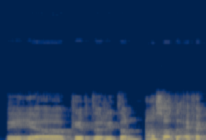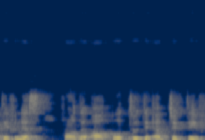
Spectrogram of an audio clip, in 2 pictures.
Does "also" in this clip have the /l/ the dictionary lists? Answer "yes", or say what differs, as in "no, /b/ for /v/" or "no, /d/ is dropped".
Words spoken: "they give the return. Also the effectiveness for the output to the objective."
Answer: no, /n/ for /l/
